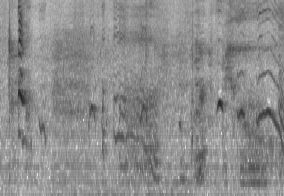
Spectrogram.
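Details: Sixteen-day-old Australian Shepherd puppies in a litter, a feisty male among them, give several thin, wavering whines and squeaks that rise and fall, overlapping one another, with soft human voices and handling noise in the background.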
